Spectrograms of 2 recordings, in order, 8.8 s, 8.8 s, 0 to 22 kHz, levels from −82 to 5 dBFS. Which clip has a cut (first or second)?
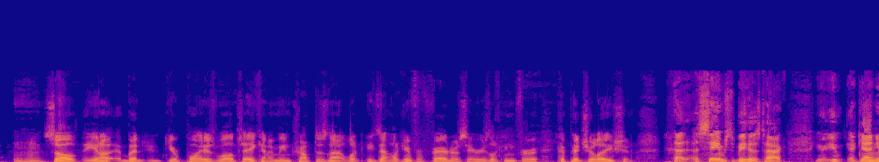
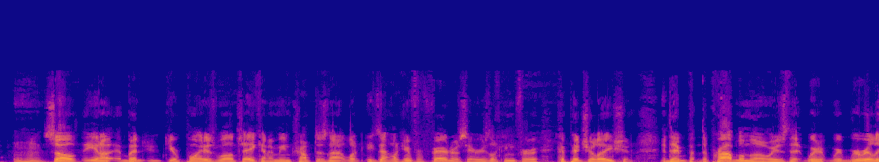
second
